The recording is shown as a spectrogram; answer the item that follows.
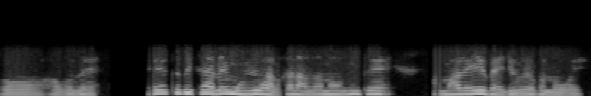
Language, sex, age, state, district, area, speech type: Assamese, female, 30-45, Assam, Darrang, rural, conversation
